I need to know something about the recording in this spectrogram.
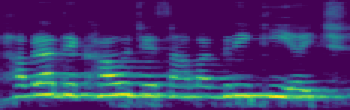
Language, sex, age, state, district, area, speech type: Maithili, female, 60+, Bihar, Madhubani, rural, read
